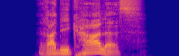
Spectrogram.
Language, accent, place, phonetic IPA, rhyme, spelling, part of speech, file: German, Germany, Berlin, [ʁadiˈkaːləs], -aːləs, radikales, adjective, De-radikales.ogg
- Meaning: strong/mixed nominative/accusative neuter singular of radikal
